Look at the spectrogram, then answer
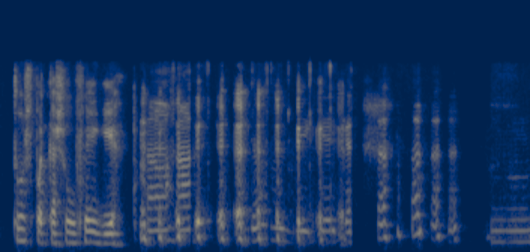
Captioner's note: laughter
